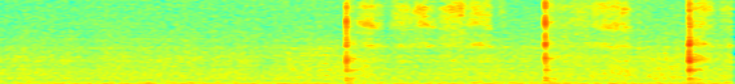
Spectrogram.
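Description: Chalk or marker scratching on a classroom board, with a few short, distinct strokes coming in quick bursts over a low steady background hum, fairly faint and close.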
